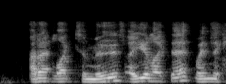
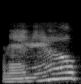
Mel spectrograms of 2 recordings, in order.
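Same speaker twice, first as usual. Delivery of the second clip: imitating cat meow; 5 semitones higher than usual. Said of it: "she'll reply something".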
